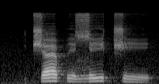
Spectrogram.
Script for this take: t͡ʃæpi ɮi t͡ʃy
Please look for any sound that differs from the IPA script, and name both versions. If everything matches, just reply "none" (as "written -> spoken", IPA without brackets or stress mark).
y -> i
